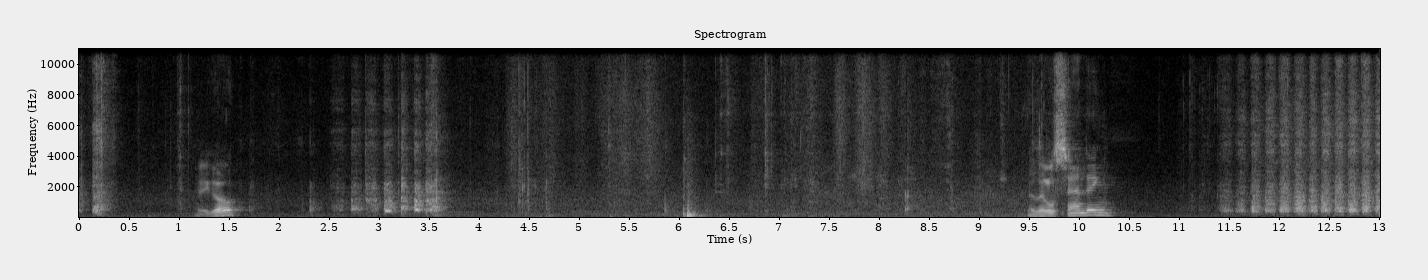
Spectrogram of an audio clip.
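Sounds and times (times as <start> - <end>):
rasping on wood: 11.4 - 13.0.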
